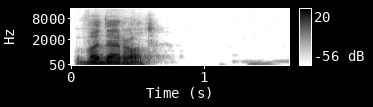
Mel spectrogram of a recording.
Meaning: hydrogen
- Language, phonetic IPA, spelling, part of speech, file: Russian, [vədɐˈrot], водород, noun, Ru-водород.ogg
